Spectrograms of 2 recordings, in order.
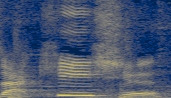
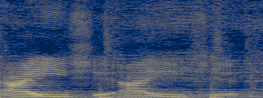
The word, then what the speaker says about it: Akeisha: My sister had got on me last week, y'all, because she said I said this lady name wrong. And her name is Akeisha. Akeisha. I don't know why I be saying Aisha.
